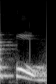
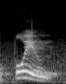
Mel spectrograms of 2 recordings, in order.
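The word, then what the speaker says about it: poem: यहाँ के लिए आई हैव टू से पोम, पोएम, पोम हम दिमाग में रखें कि यही उसका प्रोनाउंसिएशन है। अब हम अगर किसी से बात करें जो मेरे पोम को समझे, तब हम उनको पोम बोलेंगे, नहीं तो सबके लिए वो पोएम ही है कि नहीं?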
